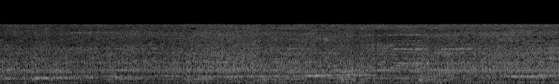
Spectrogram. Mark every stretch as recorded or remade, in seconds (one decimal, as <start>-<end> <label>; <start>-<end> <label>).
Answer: 0.0-1.4 remade; 1.4-2.3 recorded; 2.3-4.5 remade; 4.5-5.6 recorded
